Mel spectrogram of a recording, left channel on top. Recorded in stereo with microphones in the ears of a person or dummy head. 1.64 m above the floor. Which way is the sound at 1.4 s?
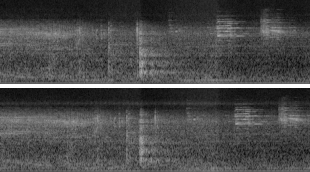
20° left (ahead or behind).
